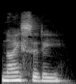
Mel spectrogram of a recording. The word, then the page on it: nicety: American English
